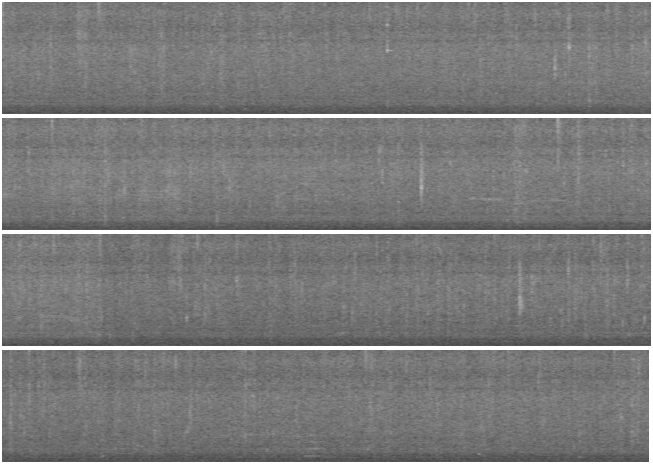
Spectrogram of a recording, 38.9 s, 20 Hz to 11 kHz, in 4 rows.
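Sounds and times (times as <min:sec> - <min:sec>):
light rain pattering: 0:00.0 - 0:38.9.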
